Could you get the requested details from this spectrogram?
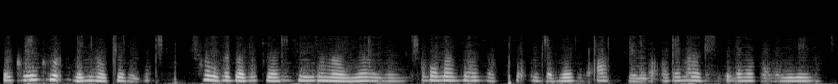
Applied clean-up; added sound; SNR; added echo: neural separator model SepFormer WHAMR!.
